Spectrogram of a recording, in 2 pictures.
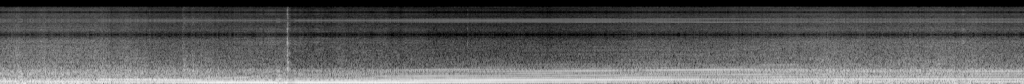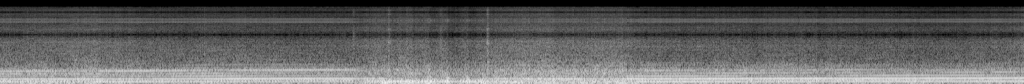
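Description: A race car engine roars loudly up close, rising in pitch as it accelerates and dropping briefly at a gear change.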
